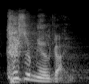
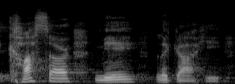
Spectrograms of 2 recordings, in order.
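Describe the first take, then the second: First: The phrase is said very quickly. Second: The phrase is said very slowly. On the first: "so fast they can hardly get it out of their mouths" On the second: "very slow"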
